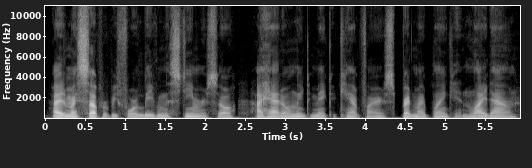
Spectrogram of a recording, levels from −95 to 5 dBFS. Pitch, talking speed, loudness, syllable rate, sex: 90 Hz, 220 wpm, -26 LUFS, 5.7 syllables/s, male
